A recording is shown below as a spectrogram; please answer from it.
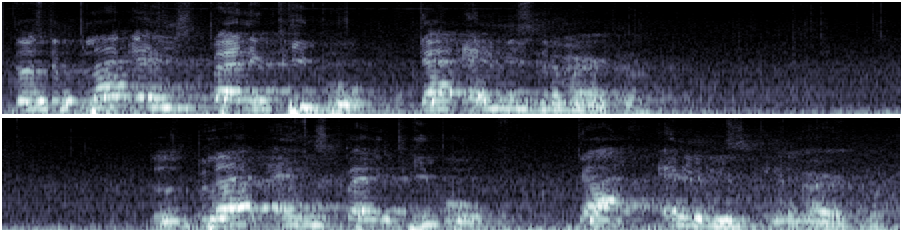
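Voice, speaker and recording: A man preaching on a city street, loud and emphatic, quizzing passers-by with questions. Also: sits high, animated, moderate pace, pauses often, highs cut off, a loud crowd. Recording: distant, echoey street recording with music.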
